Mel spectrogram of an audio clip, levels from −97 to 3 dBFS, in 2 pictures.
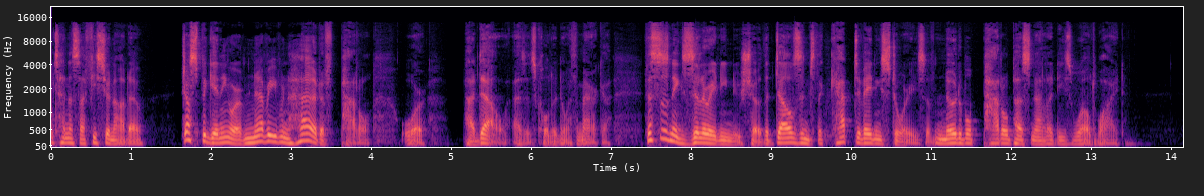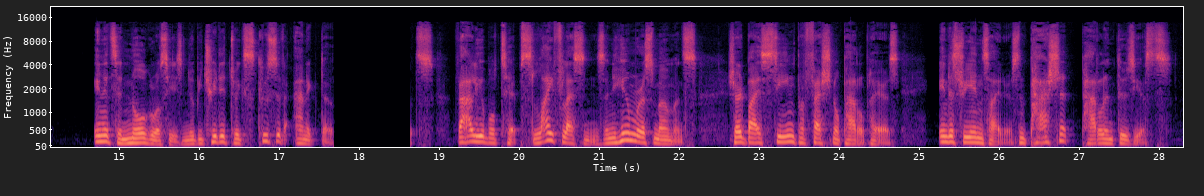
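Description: At 17.67 s the speech drops into silence for nearly a second, then picks up at 18.64 s exactly where it left off. That's a rebuffering stall: the player ran dry of downloaded audio and waited for more. Nothing gets skipped, it just adds about 0.97 s of dead air.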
